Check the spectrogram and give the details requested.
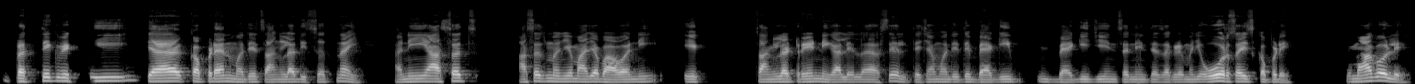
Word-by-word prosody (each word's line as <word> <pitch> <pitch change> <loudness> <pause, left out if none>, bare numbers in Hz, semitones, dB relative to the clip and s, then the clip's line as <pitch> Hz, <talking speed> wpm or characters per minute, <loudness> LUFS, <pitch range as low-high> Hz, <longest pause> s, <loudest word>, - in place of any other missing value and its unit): प्रत्येक 145 +4 +2
व्यक्ती 160 +1 +1 0.4
त्या 145 +1 +8
कपड्यांमध्ये 135 -3 +1
चांगला 115 0 -1
दिसत 115 0 -8
नाही 140 -8 -2 0.4
आणि 130 +4 -2
असंच 150 +4 +2 0.4
असंच 140 +5 -1
म्हणजे 135 -1 -1
माझ्या 130 +1 +2
भावानी 120 +2 +1 0.3
एक 125 -1 -4 0.5
चांगला 120 +2 +1
ट्रेंड 130 +1 0
निघालेला 115 -1 -2
असेल. 115 +2 -4
त्याच्यामध्ये 120 +1 -5
ते 120 - -2
बॅगी 110 +2 -2 0.5
बॅगी 110 +2 -3
जीन्स 120 -1 -6
आणि 115 0 -5
ते 115 - -4
सगळे 115 0 -4
म्हणजे 115 +1 -5
ओव्हर 145 +4 +6
साईज 135 -2 +1
कपडे 115 -3 -2
ते 105 +5 -20
मागवले 155 -3 +5
120 Hz, 135 wpm, -22 LUFS, 115-135 Hz, 0.5 s, त्या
